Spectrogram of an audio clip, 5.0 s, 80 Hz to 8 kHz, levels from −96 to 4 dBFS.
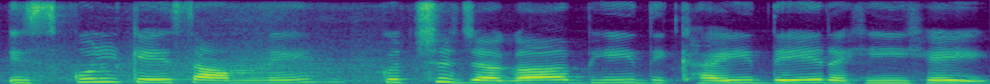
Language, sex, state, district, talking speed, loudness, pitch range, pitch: Hindi, female, Madhya Pradesh, Dhar, 120 wpm, -16 LUFS, 235-275 Hz, 250 Hz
